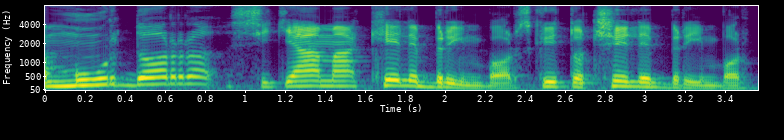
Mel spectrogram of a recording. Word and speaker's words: Celebrimbor: si chiama celebrimbor scritto celebrimbor però in elfico non si legge il C ma si legge il che Ah esatto poi vedete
